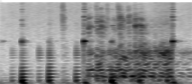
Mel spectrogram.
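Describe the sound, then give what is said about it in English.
A pencil drops and clatters in a series of about six light, bright wooden taps, spaced fairly evenly over two seconds, with a soft rustling texture filling the gaps after the first few hits. “He heard the sound of a pencil dropping.”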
